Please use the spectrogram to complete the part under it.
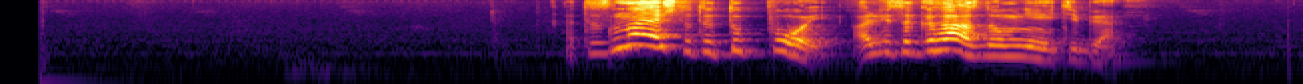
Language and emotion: Russian, angry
